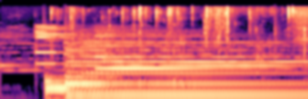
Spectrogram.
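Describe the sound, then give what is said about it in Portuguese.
Wet sipping and swallowing noises from someone drinking water, with a low muffled gulping rumble that begins suddenly and continues steadily, no talking. “Toma um pouco d'água, pera aí, pessoal.”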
